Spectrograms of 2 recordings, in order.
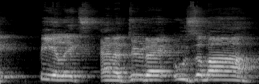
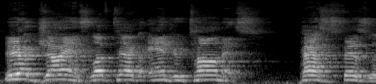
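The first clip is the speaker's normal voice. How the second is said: usual speaking voice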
